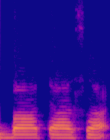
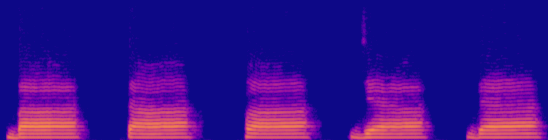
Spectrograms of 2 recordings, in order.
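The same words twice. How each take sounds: First: बा, ता, सा cut short without stretching; rushed short syllables; clipped too short. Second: बा, ता, फा, जा, दा each held for two counts; long vowel drill; stretched syllables. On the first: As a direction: say them too quick, the wrong way. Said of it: "ऐसे नहीं पढ़ना". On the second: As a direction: draw each syllable out slowly. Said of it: "दो दो हरकत इसको खींचना है". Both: Shown as a demonstration.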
